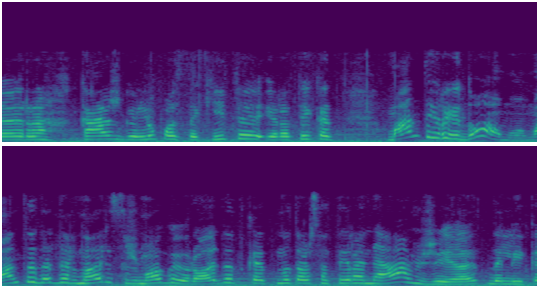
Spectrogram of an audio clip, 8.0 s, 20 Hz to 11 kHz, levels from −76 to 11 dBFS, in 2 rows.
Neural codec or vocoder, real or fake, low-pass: none; real; 7.2 kHz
